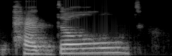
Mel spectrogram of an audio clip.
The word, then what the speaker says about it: paddled: E como o E não vai ser pronunciado, pensa em sair do D. E já ir para o L no céu da boca. Então fica paddled, paddled, tá?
